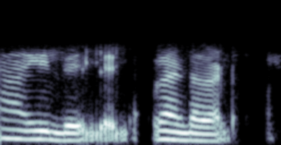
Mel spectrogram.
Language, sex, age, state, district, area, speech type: Malayalam, female, 30-45, Kerala, Pathanamthitta, urban, conversation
